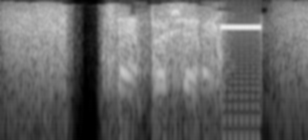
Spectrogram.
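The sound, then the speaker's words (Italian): A short, steady electronic beep from a CB radio sounds near the end of a stretch of narrowband radio chatter, where people talk over the channel. “Aspetta che stacco il bip a vedere, guarda adesso. Adesso non è fatto il bip perché sta andando male.”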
